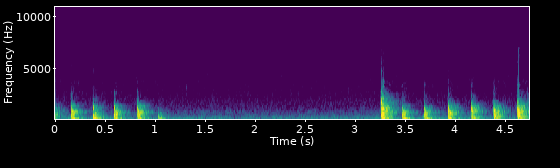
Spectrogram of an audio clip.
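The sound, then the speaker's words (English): Quiet, insistent knocking on a door: a quick run of about five raps, a pause of a couple of seconds, then a longer, steady burst of about seven more knocks. “And there is this kind of knock.”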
